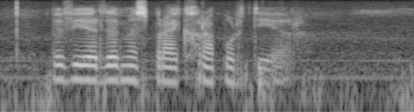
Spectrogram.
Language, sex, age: Afrikaans, female, 22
